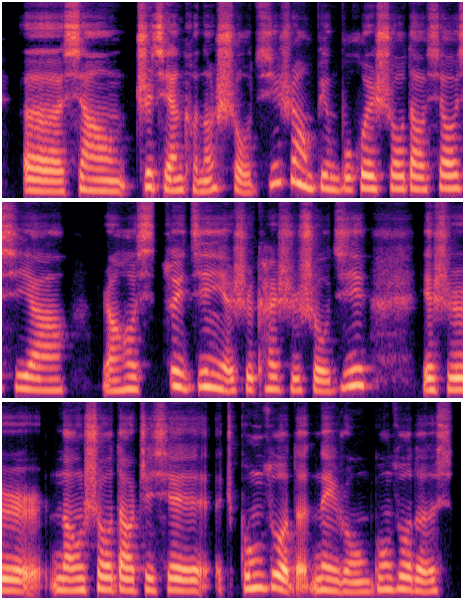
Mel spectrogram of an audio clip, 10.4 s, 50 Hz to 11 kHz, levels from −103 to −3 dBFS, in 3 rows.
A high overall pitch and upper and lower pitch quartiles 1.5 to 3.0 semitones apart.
Yes: high, 195 Hz; average, 2.7 semitones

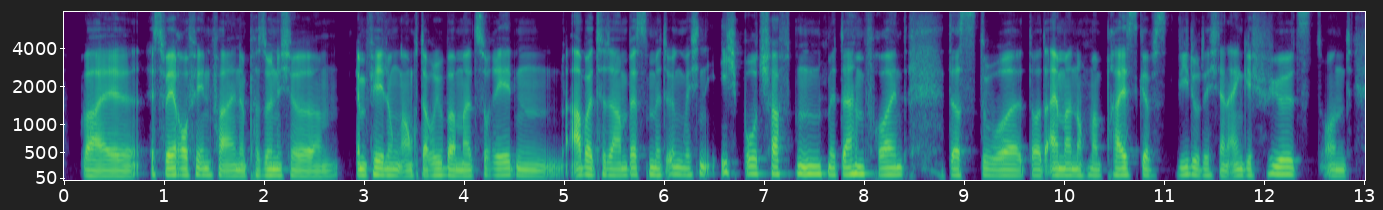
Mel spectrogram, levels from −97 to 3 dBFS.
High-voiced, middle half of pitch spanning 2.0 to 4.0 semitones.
No: low, 105 Hz; average, 2.9 semitones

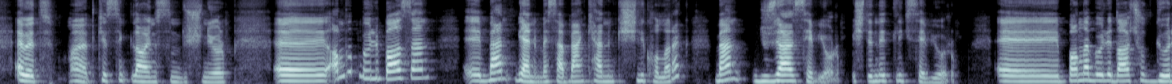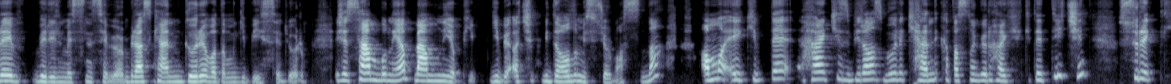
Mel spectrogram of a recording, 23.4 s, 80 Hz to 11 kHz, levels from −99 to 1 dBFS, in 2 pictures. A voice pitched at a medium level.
No: high, 220 Hz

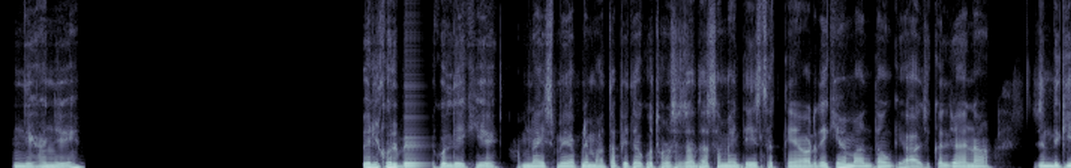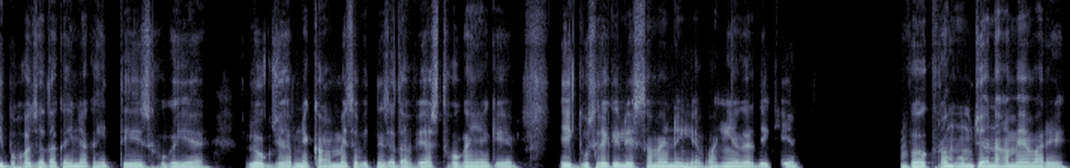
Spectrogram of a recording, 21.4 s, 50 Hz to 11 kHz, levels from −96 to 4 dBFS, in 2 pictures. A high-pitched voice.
No: very low, 95 Hz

